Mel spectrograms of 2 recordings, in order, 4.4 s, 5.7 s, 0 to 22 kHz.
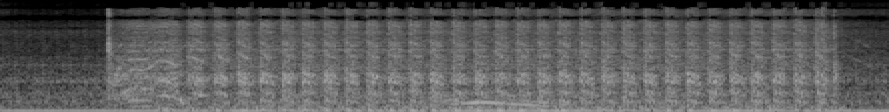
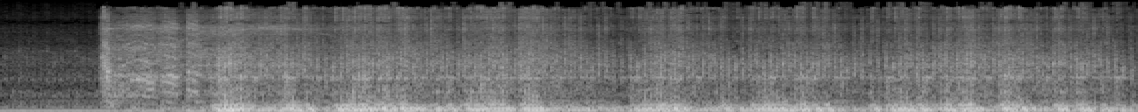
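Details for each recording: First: Nissan R33 Skyline with freshly built forged RB engine, first start: starter churns steadily about three pulses a second for four seconds without firing; cause was bad spark plugs, swapped for old ones and it started. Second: Nissan R33 Skyline with freshly built forged engine on running-in oil, first start: catches after a short crank and settles into a steady, deep, even idle with no knocks or misses; runs healthy.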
